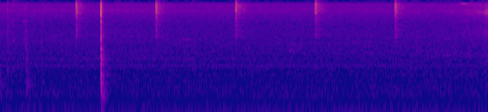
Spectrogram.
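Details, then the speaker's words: Yamaha Aerox that wouldn't start due to a broken injector wire, now repaired, injector actuation test via ECU scan tool: crisp single ticks about once a second in a quiet room; injector opening normally. "Ini kita ngecek injektor, pas saat kita action ini dia akan bunyi ya. Ini saya akan klik action. Kalian dengerin di area sini harusnya ada bunyi ya. Kita coba lagi ya, bunyinya tik tik tik."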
